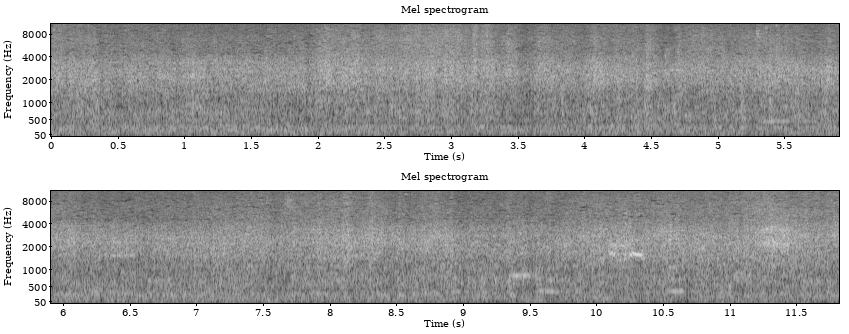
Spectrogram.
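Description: Autorack freight cars rolling past: a steady rumble and clatter of steel wheels running over the rails.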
